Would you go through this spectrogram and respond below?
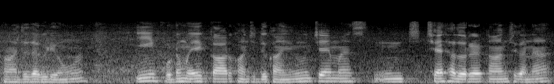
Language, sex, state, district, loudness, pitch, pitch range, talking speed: Garhwali, male, Uttarakhand, Tehri Garhwal, -17 LUFS, 130 Hz, 120-135 Hz, 160 wpm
